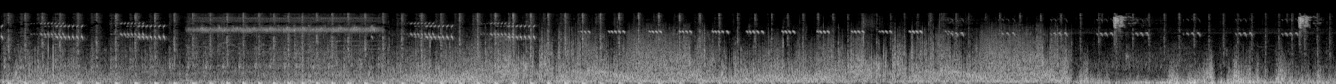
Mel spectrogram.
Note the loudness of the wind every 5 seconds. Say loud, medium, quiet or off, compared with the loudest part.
medium, loud, loud.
